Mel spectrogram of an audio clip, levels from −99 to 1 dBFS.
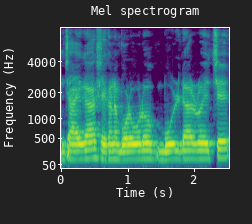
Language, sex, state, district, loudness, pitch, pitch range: Bengali, male, West Bengal, North 24 Parganas, -12 LUFS, 130 Hz, 125-135 Hz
